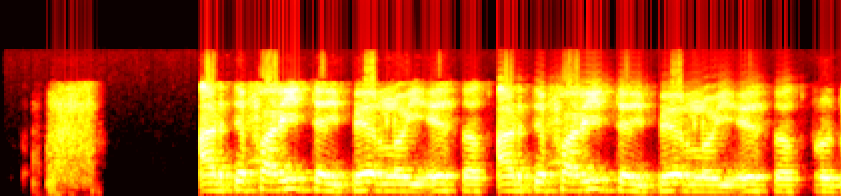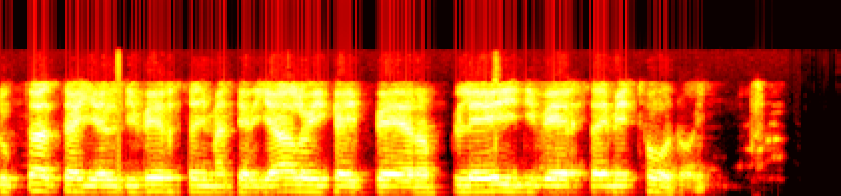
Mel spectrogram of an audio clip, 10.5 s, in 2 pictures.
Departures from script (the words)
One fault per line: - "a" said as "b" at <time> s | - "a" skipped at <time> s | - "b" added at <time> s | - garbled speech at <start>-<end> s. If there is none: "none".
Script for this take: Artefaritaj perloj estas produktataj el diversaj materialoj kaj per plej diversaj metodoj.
- "artefaritaj perloj estas" added at 3.2 s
